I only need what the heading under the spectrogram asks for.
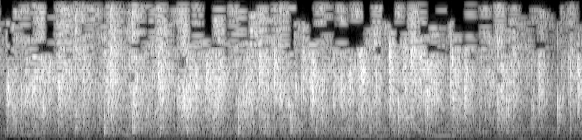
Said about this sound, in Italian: le salutiamo con un applauso, grazie.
